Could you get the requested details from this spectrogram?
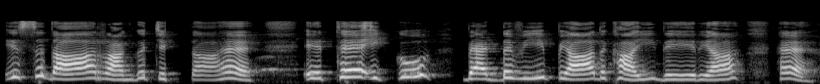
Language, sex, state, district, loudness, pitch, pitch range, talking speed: Punjabi, female, Chandigarh, Chandigarh, -15 LUFS, 275 Hz, 240-325 Hz, 100 wpm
